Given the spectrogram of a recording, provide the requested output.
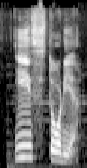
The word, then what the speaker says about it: historia: Story is historia. Historia. So once again, the letter H is mute.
